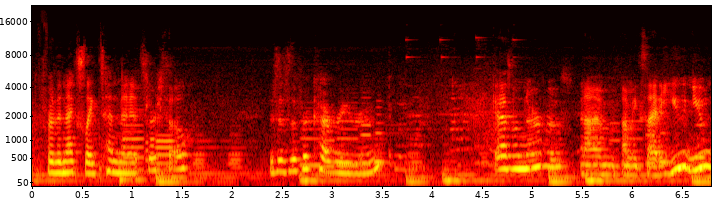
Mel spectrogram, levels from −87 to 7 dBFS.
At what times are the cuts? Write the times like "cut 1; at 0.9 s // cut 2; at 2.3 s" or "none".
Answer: cut 1; at 5.5 s

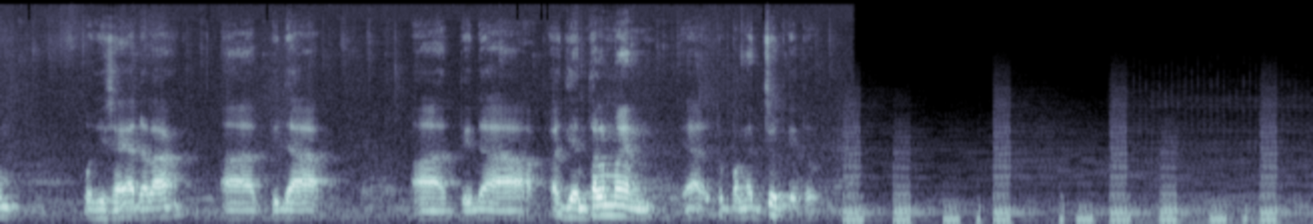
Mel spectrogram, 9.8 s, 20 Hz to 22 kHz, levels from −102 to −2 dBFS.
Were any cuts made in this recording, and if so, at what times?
cut 1; at 6.5 s

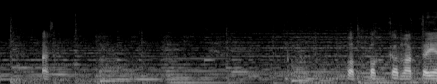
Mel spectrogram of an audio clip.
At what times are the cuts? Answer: cut 1; at 3.5 s

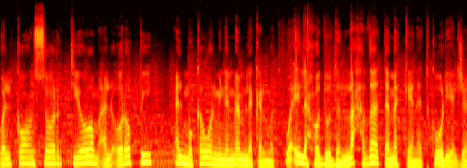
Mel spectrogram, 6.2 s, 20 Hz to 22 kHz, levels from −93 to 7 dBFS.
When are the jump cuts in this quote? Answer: cut 1; at 3.7 s

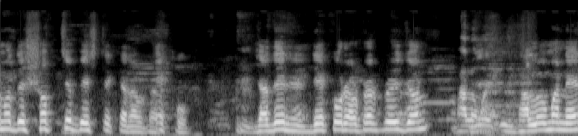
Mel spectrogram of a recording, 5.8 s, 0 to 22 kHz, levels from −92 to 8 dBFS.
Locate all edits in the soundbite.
cut 1; at 1.8 s

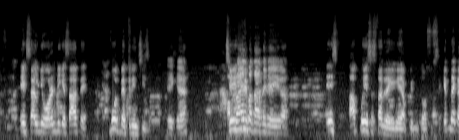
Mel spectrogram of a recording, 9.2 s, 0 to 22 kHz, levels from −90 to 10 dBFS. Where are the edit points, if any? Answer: none

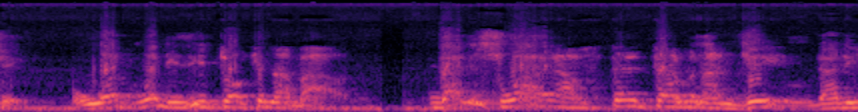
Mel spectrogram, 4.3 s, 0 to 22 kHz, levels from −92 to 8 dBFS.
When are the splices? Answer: none

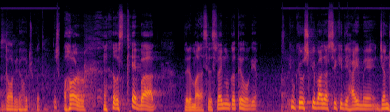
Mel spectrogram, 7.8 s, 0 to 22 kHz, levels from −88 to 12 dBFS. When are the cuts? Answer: none

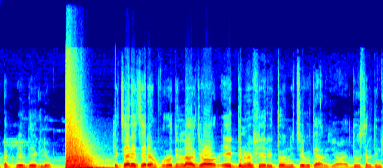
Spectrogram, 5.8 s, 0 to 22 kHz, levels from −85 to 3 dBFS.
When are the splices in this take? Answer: cut 1; at 1.8 s

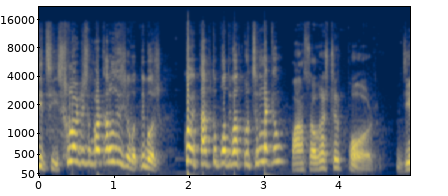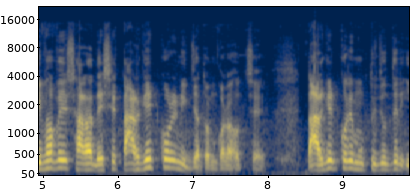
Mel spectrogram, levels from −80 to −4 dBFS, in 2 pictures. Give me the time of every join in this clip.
cut 1; at 3.3 s

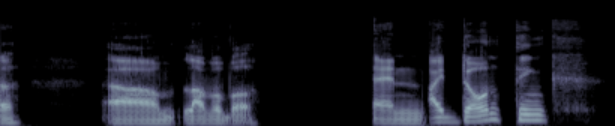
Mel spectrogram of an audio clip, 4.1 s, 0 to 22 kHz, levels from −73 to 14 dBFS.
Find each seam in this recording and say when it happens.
cut 1; at 2.8 s

